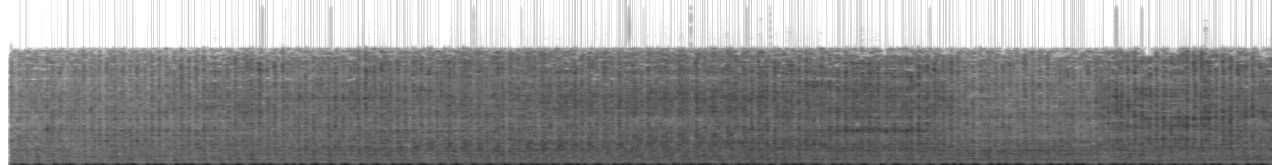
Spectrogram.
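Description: Loud, choppy idle with heavy pulsing low thumps, then revving; a knock seems buried in the firing pulses, cause unknown.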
